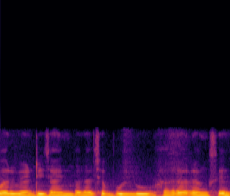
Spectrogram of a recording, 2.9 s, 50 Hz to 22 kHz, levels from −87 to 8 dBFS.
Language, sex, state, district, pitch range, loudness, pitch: Angika, female, Bihar, Bhagalpur, 180-190 Hz, -14 LUFS, 185 Hz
